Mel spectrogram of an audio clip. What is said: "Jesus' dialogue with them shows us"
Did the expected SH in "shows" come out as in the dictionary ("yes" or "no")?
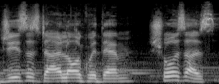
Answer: yes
